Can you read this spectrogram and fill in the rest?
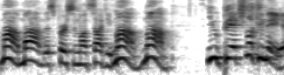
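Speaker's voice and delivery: high, insistent call across a room. Retold or imitated. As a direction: re-enact calling for mom's attention. Retells calling out to mom.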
